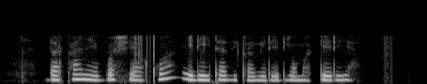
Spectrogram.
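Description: From 1.35 to 1.54 s and again from 3.84 to 3.94 s, bit errors on a digital phone line corrupt individual A-law samples, producing sharp ticks and crackle over intact speech. The second burst is denser, with roughly twice the error rate.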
